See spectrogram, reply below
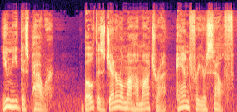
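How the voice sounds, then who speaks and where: A man's voice: medium pitch, expressive, moderate pace, slight background noise, natural voice. A man voicing a loyal, thoughtful young companion in a video game, earnest and conversational. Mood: earnest, supportive.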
